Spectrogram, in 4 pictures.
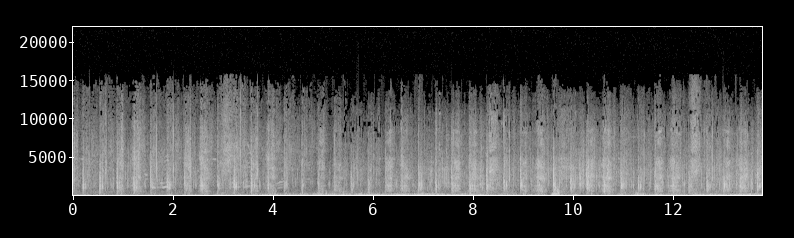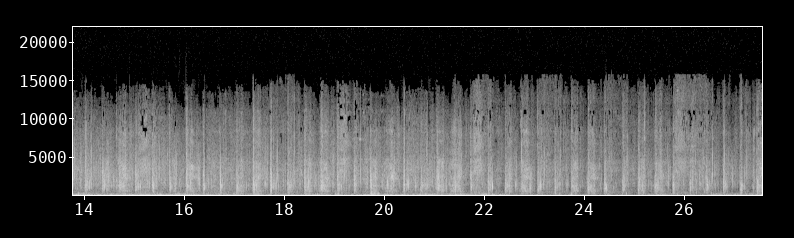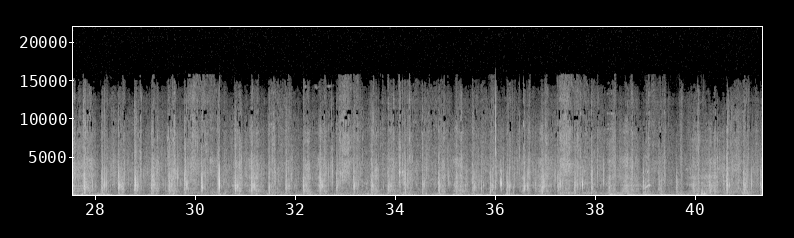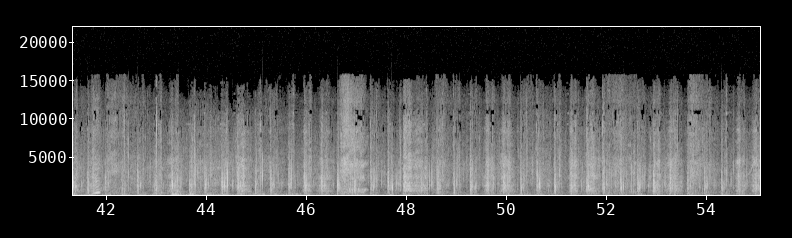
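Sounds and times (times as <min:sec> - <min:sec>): running footsteps on gravel: 0:00.0 - 0:55.0.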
